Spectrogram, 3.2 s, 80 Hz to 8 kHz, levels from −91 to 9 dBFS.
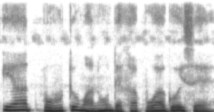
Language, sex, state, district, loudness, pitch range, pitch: Assamese, female, Assam, Sonitpur, -11 LUFS, 185-215 Hz, 195 Hz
